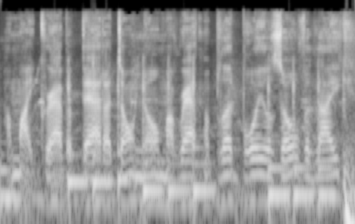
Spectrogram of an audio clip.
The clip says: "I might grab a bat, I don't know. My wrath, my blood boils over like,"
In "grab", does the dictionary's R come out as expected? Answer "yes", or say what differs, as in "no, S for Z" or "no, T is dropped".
yes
